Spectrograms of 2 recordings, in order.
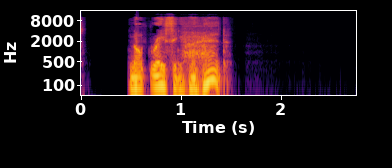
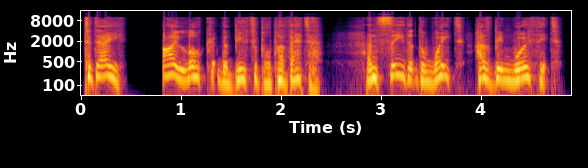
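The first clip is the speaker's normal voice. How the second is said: ordinary delivery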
